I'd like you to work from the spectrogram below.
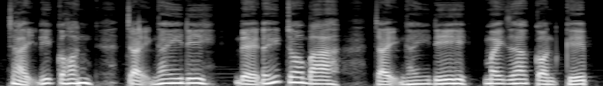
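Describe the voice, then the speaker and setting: Brief: man doing an old grandmother in an audio story, high, broken, desperate shouts. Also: animated, moderate pace, no room sound, lightly acted.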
